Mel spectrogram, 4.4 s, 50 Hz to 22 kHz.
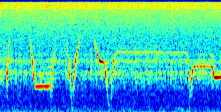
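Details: Philco 49-501 Boomerang tube radio: whistling tones swoop up and down and hold steady over a hiss as the set oscillates and squeals; a bigger capacitor suspected to stop it.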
